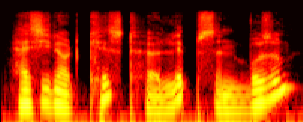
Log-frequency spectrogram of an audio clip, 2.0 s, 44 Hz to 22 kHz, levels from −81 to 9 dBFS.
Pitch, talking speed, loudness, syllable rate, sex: 120 Hz, 240 wpm, -17 LUFS, 5.7 syllables/s, male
